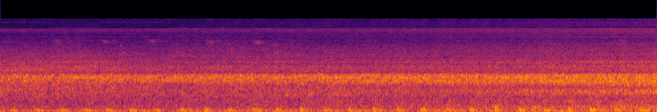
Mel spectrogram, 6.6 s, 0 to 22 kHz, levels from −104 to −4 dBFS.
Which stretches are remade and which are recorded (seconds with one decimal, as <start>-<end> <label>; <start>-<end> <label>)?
0.0-0.5 recorded; 0.5-1.0 remade; 1.0-1.7 recorded; 1.7-5.7 remade; 5.7-6.6 recorded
